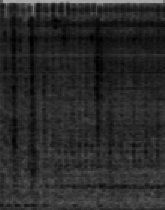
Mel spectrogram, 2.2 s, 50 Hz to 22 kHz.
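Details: Hero Super Splendor BS6 i3s, 4321 km, after repair of cut rocker arm and rocker pin with timing set: fast, even light idle patter, no top-end clatter; loose chain noted.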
